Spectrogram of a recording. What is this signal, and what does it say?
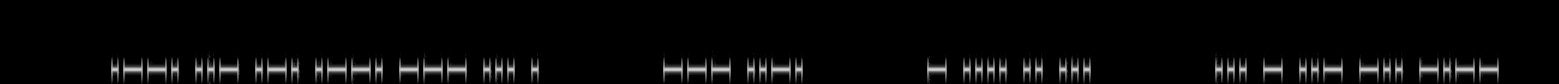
Morse code, heard as a keyed tone, about 20 wpm, 700 Hz. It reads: PURPOSE OF THIS STUDY
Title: 3x Word-Spacing - Sets of 5 Words - 20wpm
